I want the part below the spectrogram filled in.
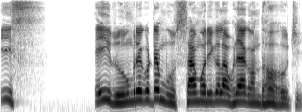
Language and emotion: Odia, disgusted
